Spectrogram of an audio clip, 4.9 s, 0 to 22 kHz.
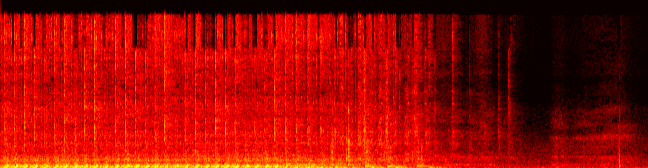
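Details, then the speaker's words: Coleman CT200U mini bike single-cylinder with new carburetor and plug, after gasket air leak fixed: lumpy uneven chugging about three seconds then fades and stalls; rough running, debris or water in tank suspected. "um I don't understand why it's running so bad it's a brand new carburetor unless there was stuff inside the tank or water or something"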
